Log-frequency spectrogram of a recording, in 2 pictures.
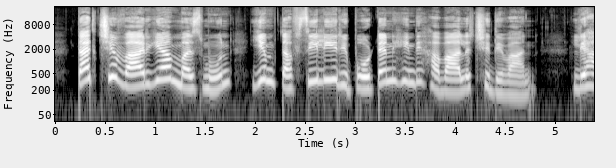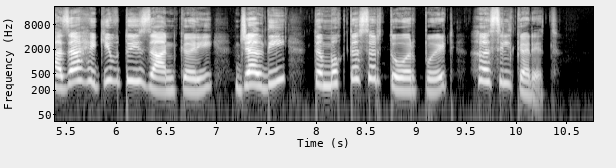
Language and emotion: Kashmiri, neutral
